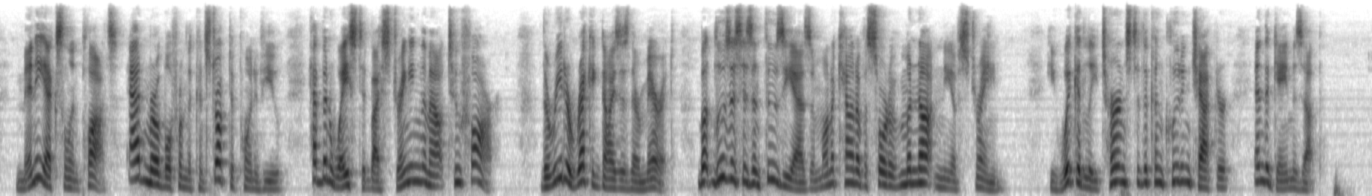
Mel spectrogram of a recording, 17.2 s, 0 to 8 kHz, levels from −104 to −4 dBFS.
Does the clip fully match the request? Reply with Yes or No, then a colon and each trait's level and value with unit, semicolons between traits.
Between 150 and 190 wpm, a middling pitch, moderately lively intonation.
No: average, 170 wpm; medium, 175 Hz; wide, 9.0 semitones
